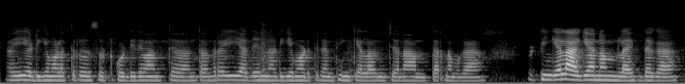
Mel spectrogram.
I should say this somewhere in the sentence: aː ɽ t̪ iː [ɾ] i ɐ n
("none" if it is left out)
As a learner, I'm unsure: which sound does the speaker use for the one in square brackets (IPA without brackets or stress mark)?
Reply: ɾ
